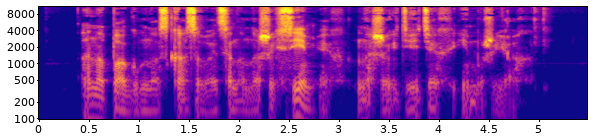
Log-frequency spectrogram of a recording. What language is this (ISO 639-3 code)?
rus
